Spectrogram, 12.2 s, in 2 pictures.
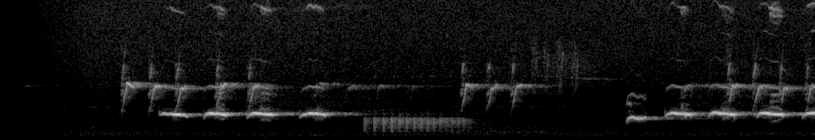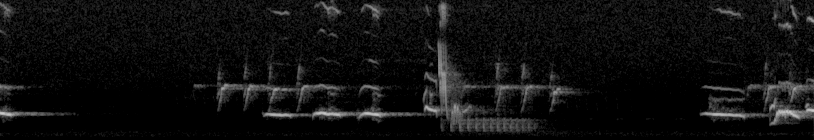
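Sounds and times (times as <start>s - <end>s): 
Turdus merula common blackbird singing: 0.9s - 6.5s, 7.7s - 10.4s, 11.4s - 12.2s.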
